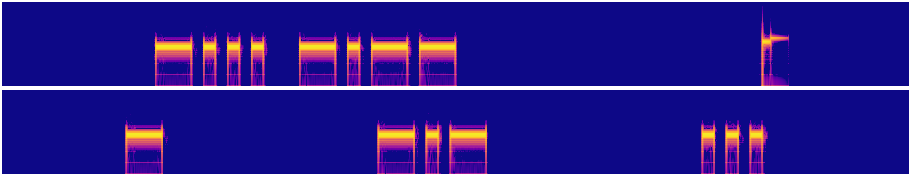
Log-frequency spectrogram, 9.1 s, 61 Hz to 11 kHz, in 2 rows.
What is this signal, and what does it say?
Morse code, heard as a keyed tone, about 20 wpm, spaced as for 9 wpm, 700 Hz. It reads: BY TKS
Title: Top 90 QSO Elements - 6x Character Spacing - 20wpm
